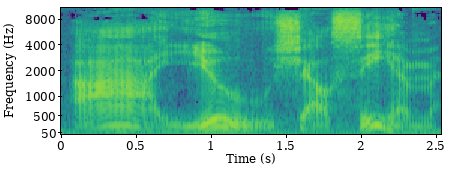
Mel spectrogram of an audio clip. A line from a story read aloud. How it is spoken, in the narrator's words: the man said with a sneering laugh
